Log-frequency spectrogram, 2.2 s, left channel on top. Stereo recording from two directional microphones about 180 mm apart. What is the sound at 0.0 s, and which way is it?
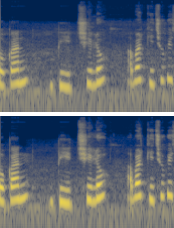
A woman's voice, 15° right (ahead or behind).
